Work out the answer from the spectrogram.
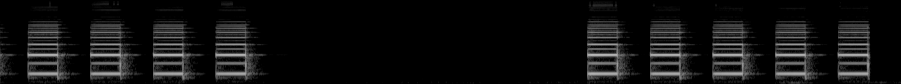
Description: The reason for this alarm is that the CMOS battery is dead, and its life span has expired, and once it is changed, the problem of this alarm will be solved.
